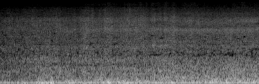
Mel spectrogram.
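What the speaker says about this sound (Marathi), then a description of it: "लाटा खूप मोठं उडतात इथं." Big sea waves surging and crashing at high tide on the Mumbai shore at Madh Island, a continuous close roar of surf mixed with gusty wind buffeting the microphone, no voices.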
